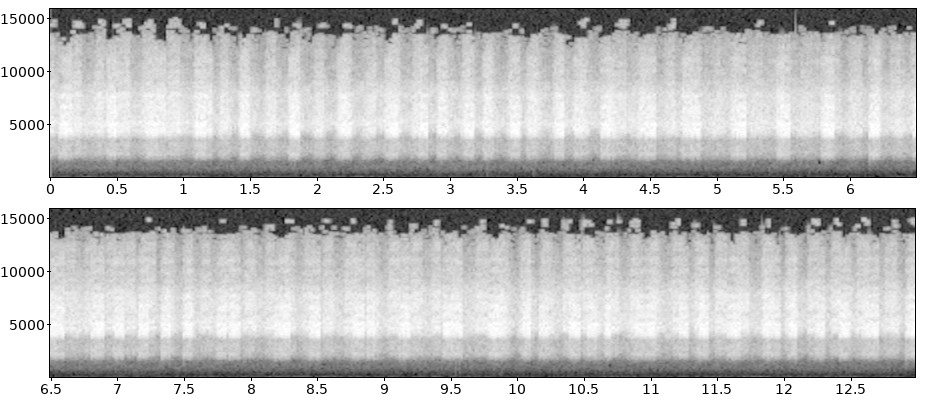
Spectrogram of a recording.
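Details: Cicadas singing in midsummer in a Greek pine forest: a dense, continuous buzzing drone concentrated high in pitch, pulsing rapidly about three times per second, with no other sounds present.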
